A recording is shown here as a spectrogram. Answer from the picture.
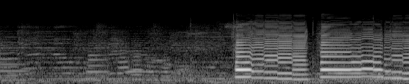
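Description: A saxophone plays loud, clear notes starting about two seconds in: a short phrase, a brief break, then a held note that begins stepping downward near the end. Before it, only faint music is heard.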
